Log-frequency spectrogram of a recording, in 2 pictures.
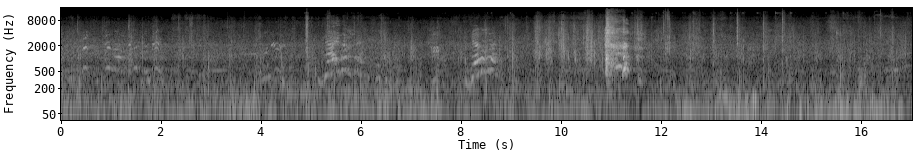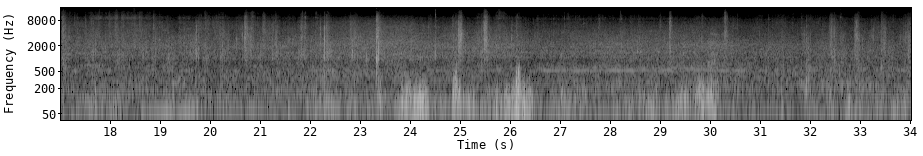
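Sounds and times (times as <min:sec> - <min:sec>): footsteps on cobblestones: 0:00.0 - 0:34.0.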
